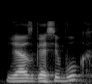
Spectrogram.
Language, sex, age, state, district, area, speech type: Kashmiri, male, 30-45, Jammu and Kashmir, Pulwama, rural, spontaneous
